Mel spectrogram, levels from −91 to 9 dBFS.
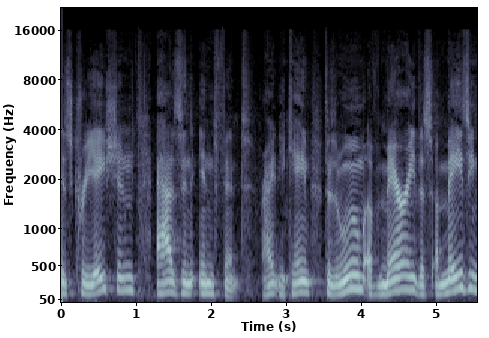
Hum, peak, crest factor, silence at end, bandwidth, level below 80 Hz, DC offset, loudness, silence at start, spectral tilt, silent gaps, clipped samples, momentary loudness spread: none; -4 dBFS; 16 dB; 0 s; 15 kHz; -62 dBFS; under 0.1%; -21 LUFS; 0 s; -6 dB/octave; none; under 0.1%; 11 LU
